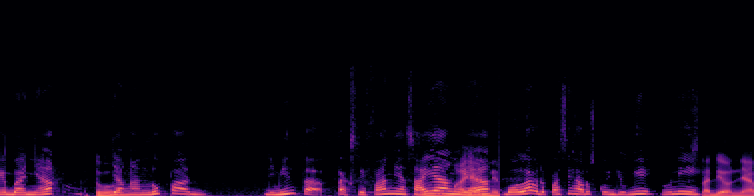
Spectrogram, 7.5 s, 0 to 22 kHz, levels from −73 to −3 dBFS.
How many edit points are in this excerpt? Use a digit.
1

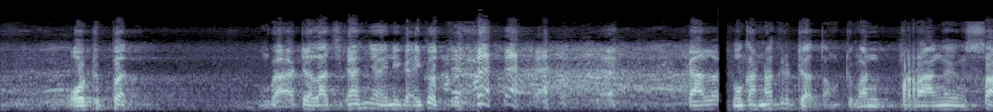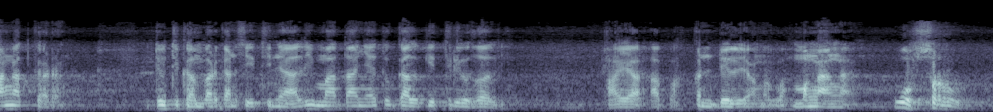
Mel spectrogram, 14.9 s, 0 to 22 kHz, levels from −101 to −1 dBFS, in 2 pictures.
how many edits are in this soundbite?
1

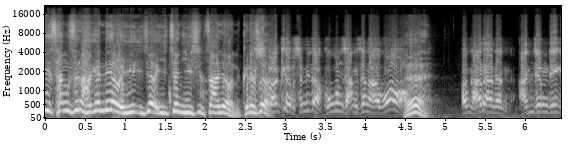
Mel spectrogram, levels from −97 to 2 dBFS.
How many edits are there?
0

